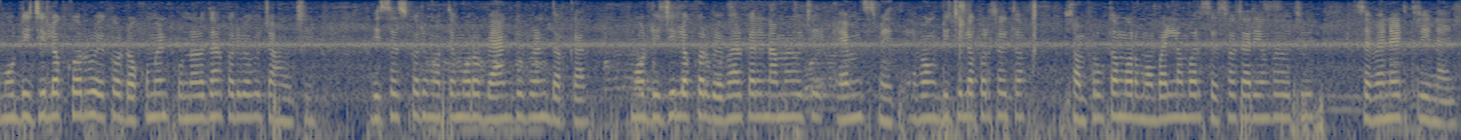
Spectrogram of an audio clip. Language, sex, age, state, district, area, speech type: Odia, female, 30-45, Odisha, Sundergarh, urban, read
